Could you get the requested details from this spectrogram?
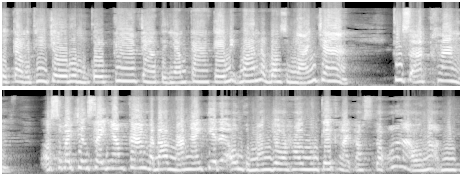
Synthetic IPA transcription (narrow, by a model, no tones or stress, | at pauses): əkamʋit̪ʰiːt͡ɕoːlruəməkoəlkaːt͡ɕaət̪ɨɲamkaːkeːnihɓaːnːəɓɑŋsɑmlaːɲt͡ɕaː | kɨːsʔat̪̚kʰlaŋ | ʔəːsɓak̚t͡ɕɨəŋsəjɲamkaːməɗɑlmaːnŋajt̪iəʔeːʔoːnkɑmlɑŋjɔːɦaəjmɨənkeːkʰlaːk̚ʔɑhst̪ok̚ʔaːnaʔoːnəŋʔɑt̪̚miən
